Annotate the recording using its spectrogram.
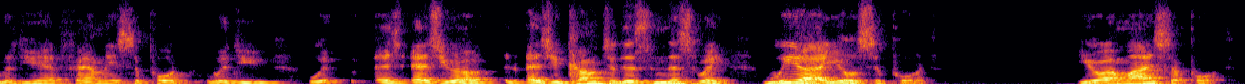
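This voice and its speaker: A man from New delivers a spiritual talk that wanders and repeats itself. His voice sits at a middling pitch and is full of fillers and restarts. The audio sounds a little dull and lo-fi. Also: a little mellow. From New Zealand. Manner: meandering, repetitive, with many restarts and fillers. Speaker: spiritual guest speaker.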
